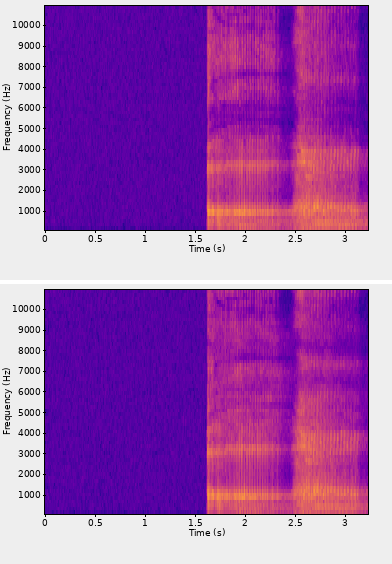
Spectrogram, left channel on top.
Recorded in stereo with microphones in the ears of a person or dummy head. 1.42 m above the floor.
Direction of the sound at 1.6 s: 10° right (ahead or behind).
